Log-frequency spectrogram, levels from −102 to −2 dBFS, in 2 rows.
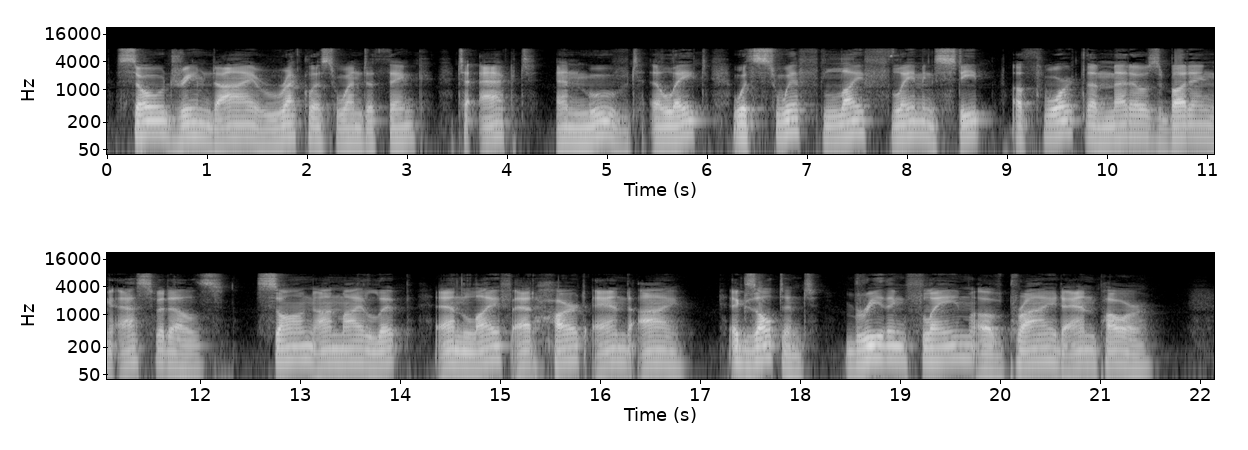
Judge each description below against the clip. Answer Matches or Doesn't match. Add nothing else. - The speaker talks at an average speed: Doesn't match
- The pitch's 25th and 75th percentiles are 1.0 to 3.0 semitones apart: Doesn't match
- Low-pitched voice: Matches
